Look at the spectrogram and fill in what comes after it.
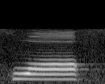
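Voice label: "gwok3", Cantonese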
